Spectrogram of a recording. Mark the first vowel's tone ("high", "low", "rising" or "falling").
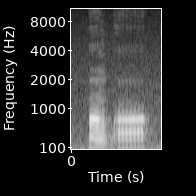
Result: high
